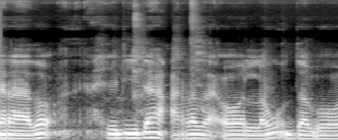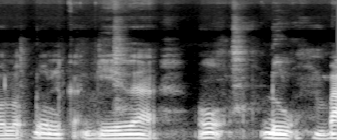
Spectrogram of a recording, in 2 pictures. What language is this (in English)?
Somali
